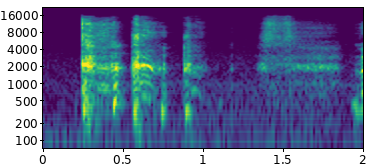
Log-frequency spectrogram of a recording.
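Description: A young woman choking and coughing: three quick coughs in the first second, then a longer breathy cough.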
